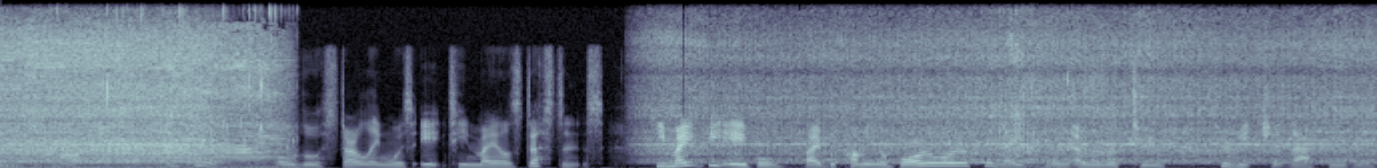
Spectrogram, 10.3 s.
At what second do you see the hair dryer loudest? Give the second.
1 s.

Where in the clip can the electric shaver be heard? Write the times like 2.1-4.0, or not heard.
0.0-2.2.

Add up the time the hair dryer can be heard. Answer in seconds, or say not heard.
7 s.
